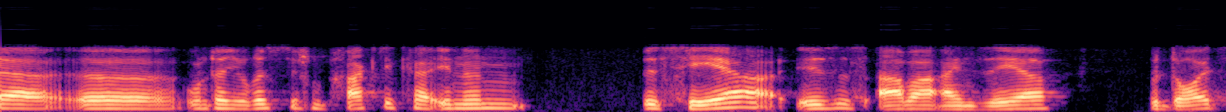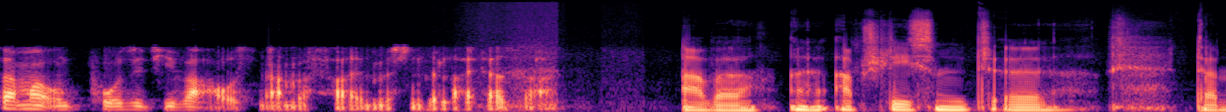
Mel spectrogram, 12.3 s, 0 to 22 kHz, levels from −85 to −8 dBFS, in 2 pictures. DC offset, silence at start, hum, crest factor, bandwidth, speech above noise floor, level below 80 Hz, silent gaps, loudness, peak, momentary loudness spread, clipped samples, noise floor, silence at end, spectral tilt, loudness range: under 0.1%; 0 s; none; 16 dB; 13 kHz; 38 dB; -38 dBFS; none; -17 LUFS; 0 dBFS; 10 LU; under 0.1%; -54 dBFS; 0 s; -7 dB/octave; 6 LU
